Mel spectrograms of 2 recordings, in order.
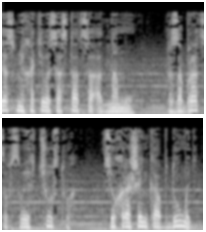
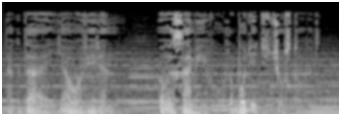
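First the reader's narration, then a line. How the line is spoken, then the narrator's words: Near whisper. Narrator (Russian): почти шепотом произнес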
